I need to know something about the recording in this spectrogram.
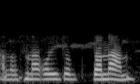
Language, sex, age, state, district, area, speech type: Assamese, female, 45-60, Assam, Goalpara, urban, conversation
